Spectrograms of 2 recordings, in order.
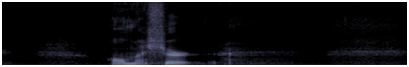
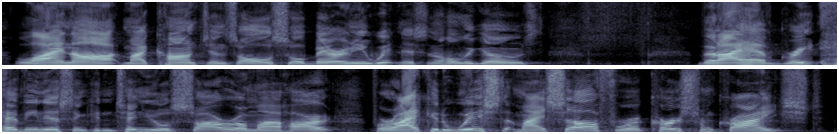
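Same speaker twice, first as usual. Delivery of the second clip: loud, raised-pitch pulpit preaching; full-force preaching; 4 semitones higher, 9 dB louder than usual. Acted. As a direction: thunder it from the pulpit with urgency.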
